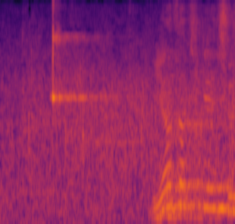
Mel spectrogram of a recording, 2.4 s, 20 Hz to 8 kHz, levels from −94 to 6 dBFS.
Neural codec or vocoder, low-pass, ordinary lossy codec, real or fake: none; none; none; real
